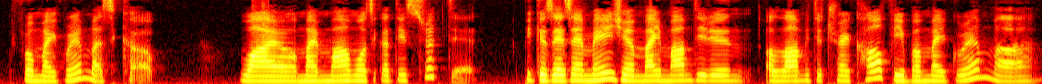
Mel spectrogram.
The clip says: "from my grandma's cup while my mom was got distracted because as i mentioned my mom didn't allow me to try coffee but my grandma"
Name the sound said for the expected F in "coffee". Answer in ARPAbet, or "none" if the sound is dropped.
F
